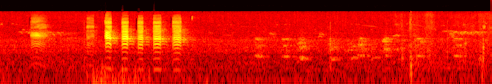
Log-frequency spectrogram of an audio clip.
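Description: A duck quacking: one quack, then a rapid run of about six loud quacks a second or so in, followed by fainter sounds.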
